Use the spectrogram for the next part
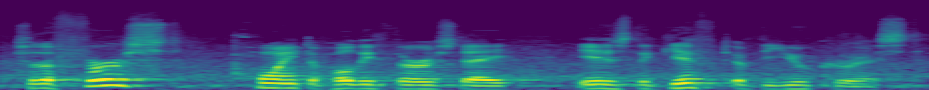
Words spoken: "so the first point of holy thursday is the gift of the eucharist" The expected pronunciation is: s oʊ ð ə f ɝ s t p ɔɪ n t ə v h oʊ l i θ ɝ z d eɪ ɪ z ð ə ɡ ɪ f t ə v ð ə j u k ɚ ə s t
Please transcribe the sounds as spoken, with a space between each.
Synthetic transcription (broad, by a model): s oʊ ð ə f ɝ s t p ɔɪ n t ə v h oʊ l i θ ɝ z d eɪ ɪ z ð ə ɡ ɪ f t ə v ð ə j u k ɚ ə s t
